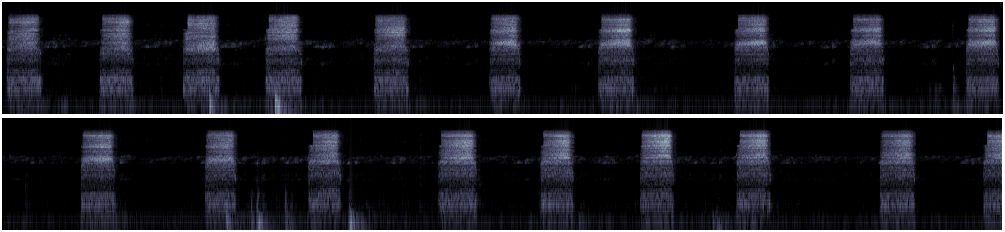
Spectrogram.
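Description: Barn owlets giving harsh rasping hisses, one a little under every two seconds, each about half a second long: the 'snoring' begging call of barn owl chicks.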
